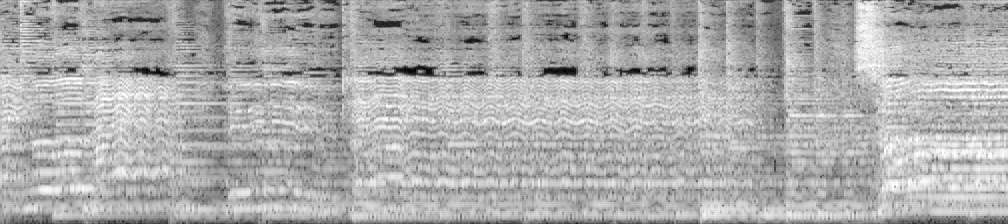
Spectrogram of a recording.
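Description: A woman singing a southern gospel song with vibrato, accompanied by acoustic guitar. Near the end two men's voices join her in harmony.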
